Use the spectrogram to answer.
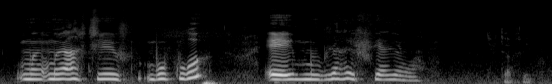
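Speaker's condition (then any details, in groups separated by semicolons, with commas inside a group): Cerebral palsy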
